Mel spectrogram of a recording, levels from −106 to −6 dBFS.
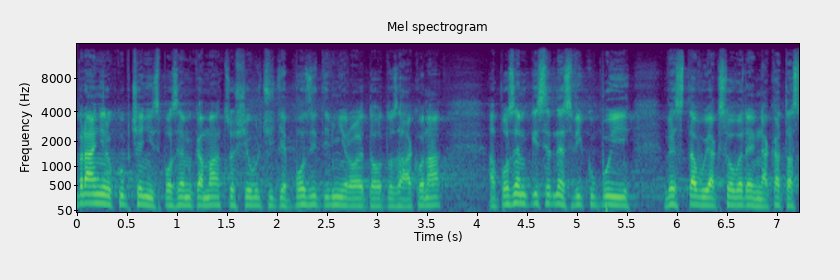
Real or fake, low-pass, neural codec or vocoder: real; 14.4 kHz; none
